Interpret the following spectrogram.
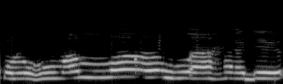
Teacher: Ketika dia dibaca sukun qul huwallahu ahad, maka dia dari ahadun menjadi ahad, maka dinamakan qalqalah.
